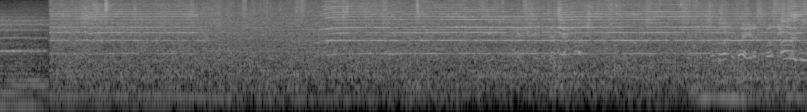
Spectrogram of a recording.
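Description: A wind instrument holds long steady notes, changing pitch every few seconds with slight bends, over low street rumble. It follows a burst of title music that cuts off under a second in.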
